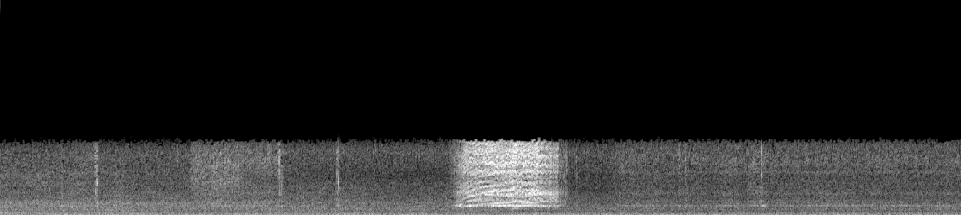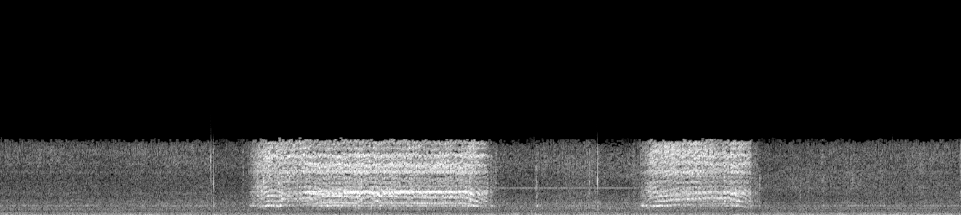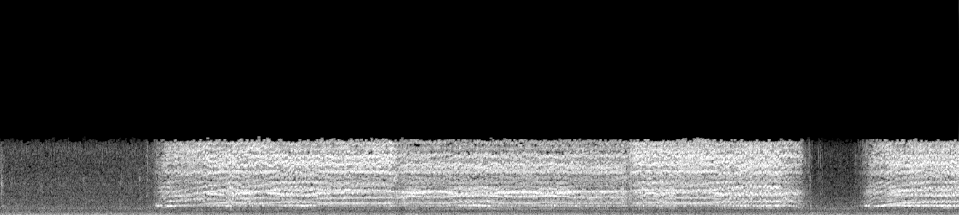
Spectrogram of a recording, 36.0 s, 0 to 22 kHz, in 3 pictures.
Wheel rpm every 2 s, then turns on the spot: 0, 10, 10, 70, 20, 20, 20, 40, 150, 30, 80, 20, 10, 130, 160, 160, 150, 90.
6-14 18-24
